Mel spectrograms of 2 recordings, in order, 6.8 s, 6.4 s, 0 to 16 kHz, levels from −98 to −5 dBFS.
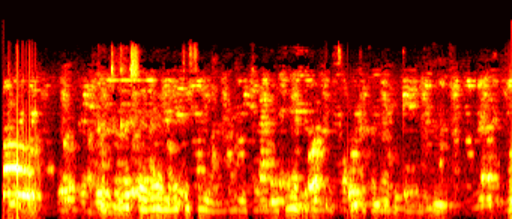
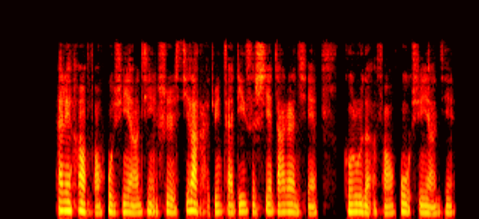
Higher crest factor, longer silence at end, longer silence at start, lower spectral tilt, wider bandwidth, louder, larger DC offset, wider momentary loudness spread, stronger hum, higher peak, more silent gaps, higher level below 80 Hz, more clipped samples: second, 16 dB vs 22 dB; second, 0 s vs 0.35 s; second, 0.05 s vs 0.75 s; second, -4.5 dB/octave vs -6 dB/octave; about the same, 7.6 kHz vs 8 kHz; first, -18 LUFS vs -36 LUFS; neither; first, 12 LU vs 9 LU; neither; first, -2 dBFS vs -14 dBFS; second, none vs 4.24-4.28 s, 4.49-4.59 s, 5.28-5.33 s; first, -52 dBFS vs -68 dBFS; neither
